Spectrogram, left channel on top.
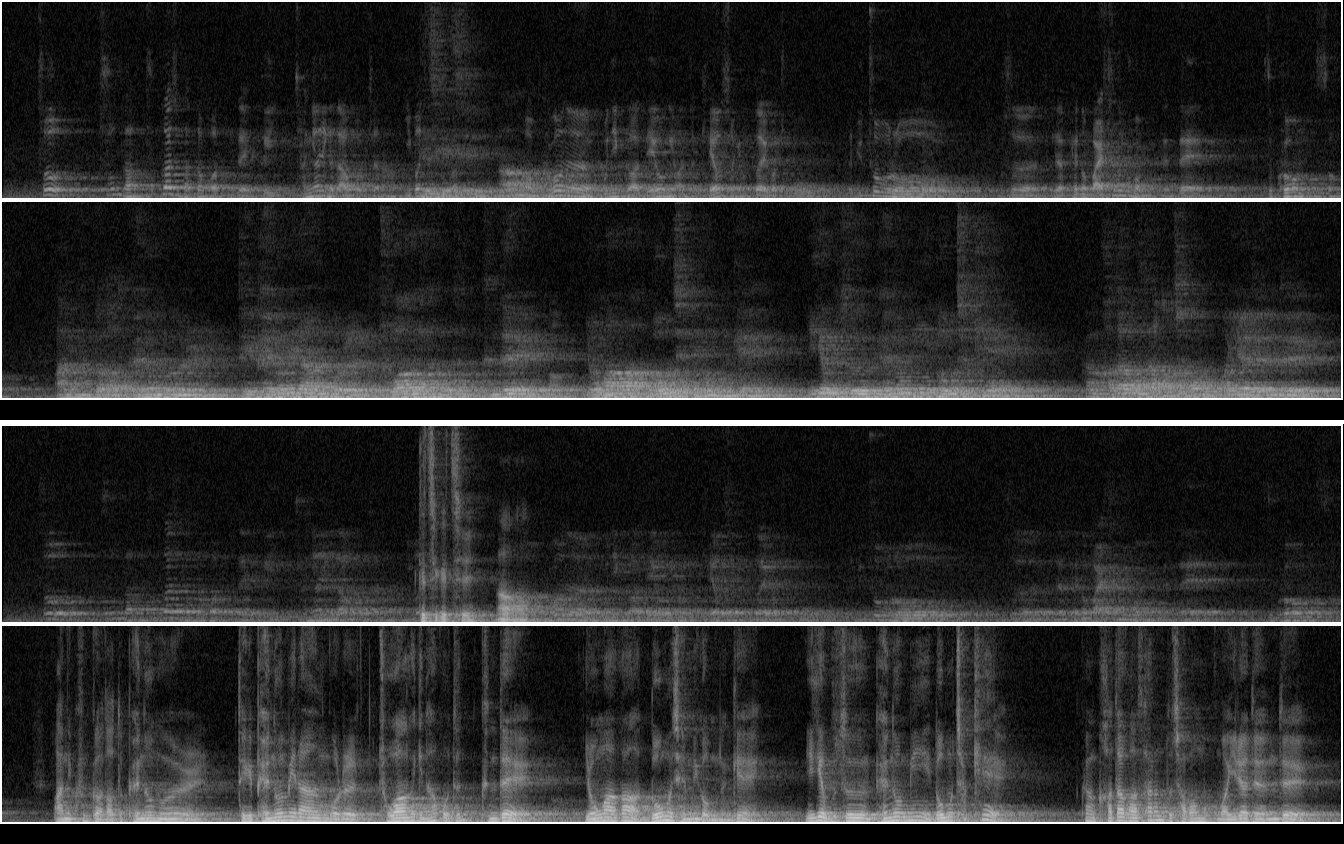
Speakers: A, on the left; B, on the right.
A: 투 투인가? 투까지 봤던 것 같은데 그 작년인가 나온 거 있잖아. 이번
B: 그치,
A: 연도인가?
B: 그치. 어, 어.
A: 어, 그거는 보니까 내용이 완전 개연성이 없다 해가지고 그냥 유튜브로 무슨 그냥 배너 말 타는 것만 보면 된대. 그래서 그거만 봤어.
B: 아니, 그러니까 나도 베놈을 되게 베놈이라는
A: 응.
B: 거를 좋아하긴 하거든? 근데
A: 어.
B: 영화가 너무 재미가 없는 게 이게 무슨
A: 어.
B: 베놈이 너무 착해. 그냥 가다가 사람도
A: 아.
B: 잡아먹고 막 이래야 되는데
